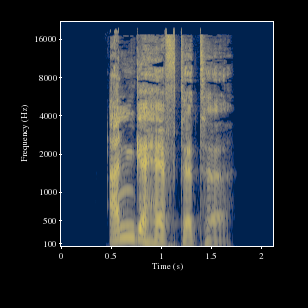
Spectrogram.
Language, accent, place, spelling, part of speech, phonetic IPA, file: German, Germany, Berlin, angeheftete, adjective, [ˈanɡəˌhɛftətə], De-angeheftete.ogg
- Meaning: inflection of angeheftet: 1. strong/mixed nominative/accusative feminine singular 2. strong nominative/accusative plural 3. weak nominative all-gender singular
